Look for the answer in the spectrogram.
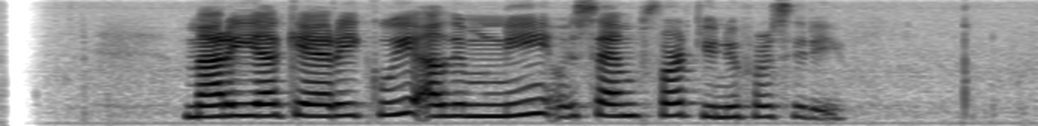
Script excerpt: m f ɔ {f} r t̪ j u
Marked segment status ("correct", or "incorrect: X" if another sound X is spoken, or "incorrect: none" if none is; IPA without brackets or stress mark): incorrect: none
